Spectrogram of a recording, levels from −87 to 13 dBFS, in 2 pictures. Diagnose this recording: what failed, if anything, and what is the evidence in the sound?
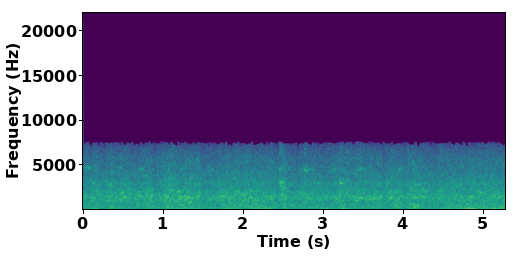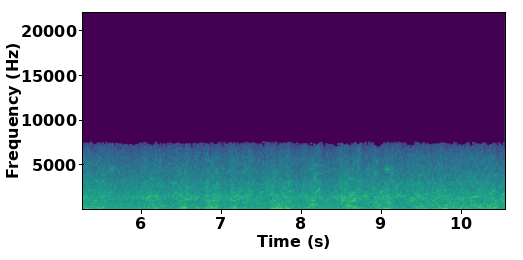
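Nothing failed; the recording shows no faults.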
